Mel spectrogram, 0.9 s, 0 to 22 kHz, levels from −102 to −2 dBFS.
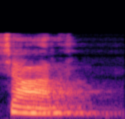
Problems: none marked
